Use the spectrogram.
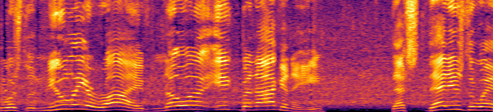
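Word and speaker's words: Igbinoghene: goal and it was the newly arrived Noah igbanogony that's that is the way it's pronounced just throw a bunch of letters and consonants in there it's igbanogony hilarious how much would you guys pay me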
